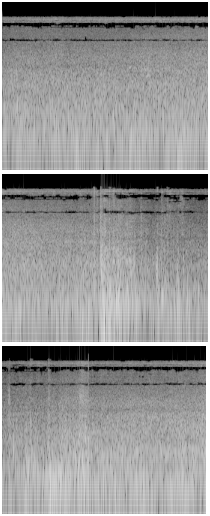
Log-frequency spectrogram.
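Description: Muddy floodwater rushing past in a steady torrent. It swells briefly with a few sharp knocks about halfway through and again a little later.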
